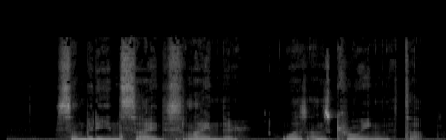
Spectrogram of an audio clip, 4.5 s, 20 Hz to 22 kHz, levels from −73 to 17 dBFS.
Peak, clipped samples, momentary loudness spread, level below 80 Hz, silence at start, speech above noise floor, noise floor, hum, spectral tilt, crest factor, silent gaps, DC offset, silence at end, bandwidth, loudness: -10 dBFS; under 0.1%; 13 LU; -42 dBFS; 0.05 s; 22 dB; -50 dBFS; none; -4 dB/octave; 18 dB; none; under 0.1%; 0 s; 16.5 kHz; -29 LUFS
